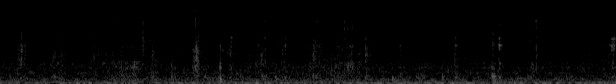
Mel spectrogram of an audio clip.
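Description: Faint chewing of a mouthful of sub sandwich, with scattered small crisp clicks.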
